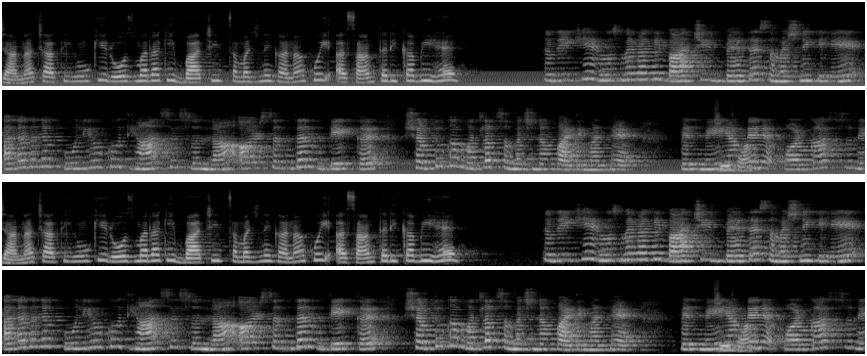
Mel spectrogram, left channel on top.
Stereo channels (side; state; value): left; noise; hum, 17 dB below the sound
